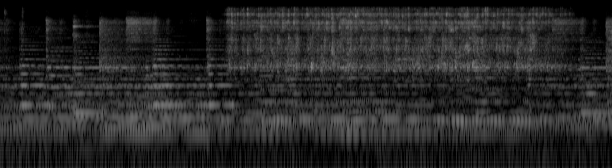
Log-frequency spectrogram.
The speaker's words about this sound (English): At last, it really did pour out. The warm piss had been in my bladder for such a long time. It shot out so fast, it looked like a fountain.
